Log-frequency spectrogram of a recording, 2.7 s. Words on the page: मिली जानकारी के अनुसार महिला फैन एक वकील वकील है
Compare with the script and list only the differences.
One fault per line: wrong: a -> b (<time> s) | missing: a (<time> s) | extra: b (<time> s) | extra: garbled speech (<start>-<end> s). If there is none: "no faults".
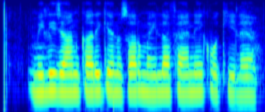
missing: वकील (2.4 s)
